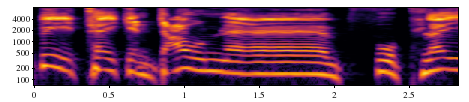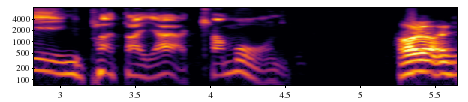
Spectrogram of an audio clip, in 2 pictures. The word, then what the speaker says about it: Pattaya: Pattaya. Pattaya. There you go. That's how you say it. Pattaya.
